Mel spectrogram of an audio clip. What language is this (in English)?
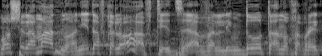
Hebrew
